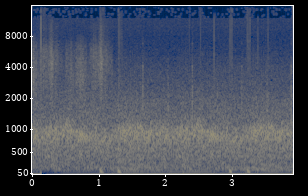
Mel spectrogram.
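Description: Footsteps thud quickly on a hard floor.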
